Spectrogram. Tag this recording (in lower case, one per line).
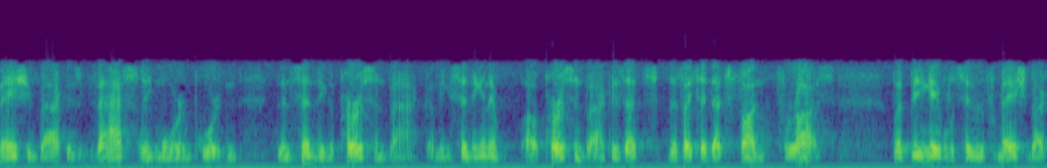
speech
